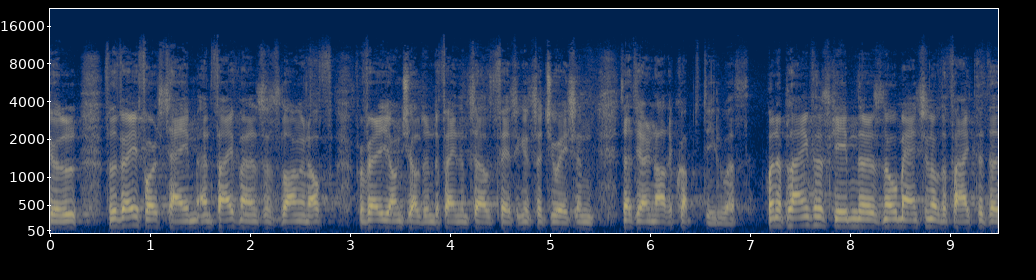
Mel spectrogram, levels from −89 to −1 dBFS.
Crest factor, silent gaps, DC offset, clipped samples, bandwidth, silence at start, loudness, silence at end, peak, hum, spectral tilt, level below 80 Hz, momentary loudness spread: 18 dB; none; under 0.1%; under 0.1%; 13.5 kHz; 0 s; -32 LUFS; 0 s; -14 dBFS; none; -2.5 dB/octave; -82 dBFS; 7 LU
